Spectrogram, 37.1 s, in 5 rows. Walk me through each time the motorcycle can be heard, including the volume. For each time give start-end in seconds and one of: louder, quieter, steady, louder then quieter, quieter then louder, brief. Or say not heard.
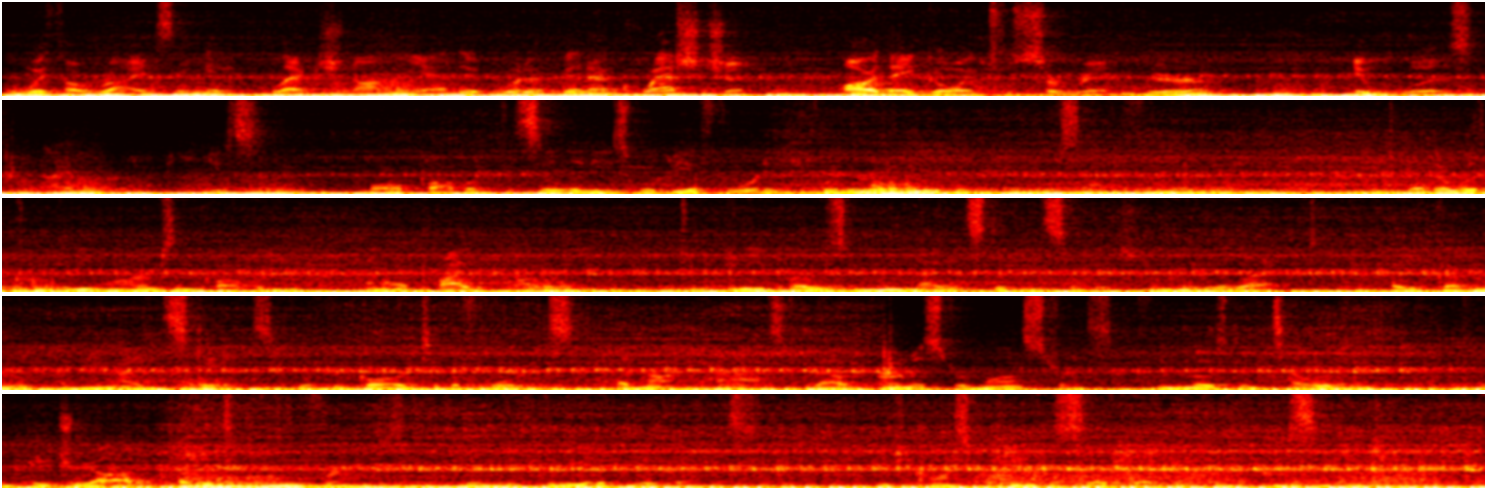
0.0-37.0 louder.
